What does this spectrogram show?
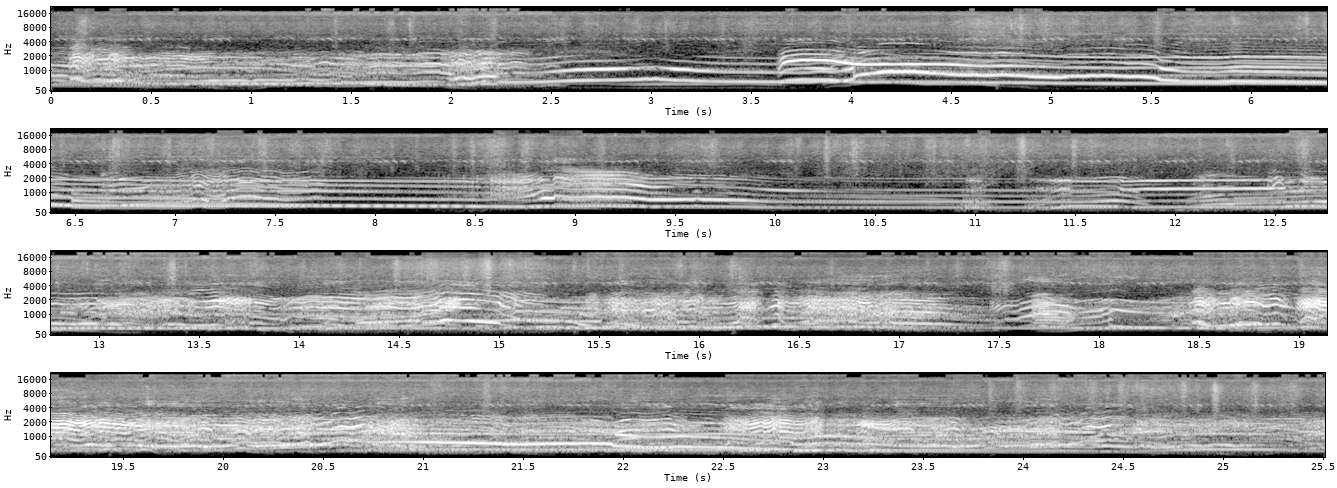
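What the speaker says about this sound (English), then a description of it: "The wolves howl to make sure no other pack has already claimed this territory." A wolf pack in the Provence wilds howls in long, wavering, overlapping tones, several voices rising and falling together for the whole stretch, loud and close with no talk.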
